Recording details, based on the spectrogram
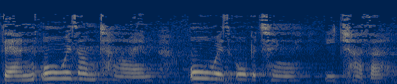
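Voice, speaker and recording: A middle-aged woman delivers a sermon at a slow, deliberate pace. Her fairly high voice builds slow, emphatic lists and rings out through a large church with a long echo. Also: dark tone. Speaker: preacher. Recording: echoey church hall.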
